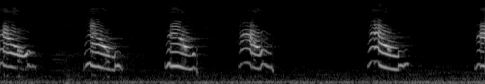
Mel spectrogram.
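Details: Small kitten at play in a house, calling with high, slightly wavering meows about once every second, each short and bright with a dip at the end.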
